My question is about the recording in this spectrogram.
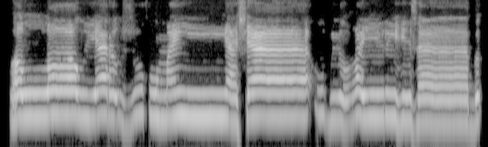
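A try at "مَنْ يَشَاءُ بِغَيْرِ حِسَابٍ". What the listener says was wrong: Ya, yashanya panjangin lagi. May, tahan ya, nanya may yasha'u bighairi hisab.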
